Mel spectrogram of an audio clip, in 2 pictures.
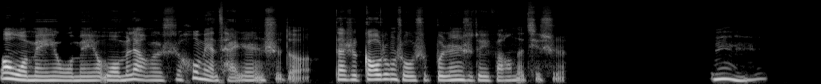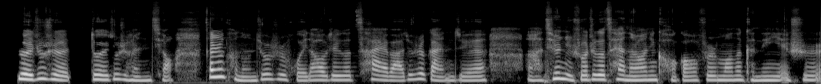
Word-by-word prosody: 哦， 270 0 +10
我 215 -4 +7
没 190 -1 +3
有， 190 -1 +1
我 180 0 0
没 185 0 0
有。 185 0 -1
我 195 0 +2
们 205 - +1
两 220 -4 +1
个 190 0 -3
是 215 +5 -9
后 290 +9 -1
面 215 -8 +1
才 160 -4 -6
认 195 0 -3
识 - - -7
的， - - -9 0.2
但 220 -1 +2
是 215 0 0
高 225 +2 +5
中 235 0 +1
时 215 - -6
候 190 - +1
是 190 +2 -7
不 200 0 -3
认 200 +2 +2
识 195 - -4
对 190 -1 -2
方 185 +1 -5
的 - - -5
其 - - -11
实。 - - -11 1.4
嗯， 235 -1 -1 0.7
对， 245 -3 +8
就 260 +4 +2
是 220 -7 +2 0.2
对， 225 -2 +3
就 245 - -2
是 225 - -2
很 190 -1 0
巧。 - - -6 0.3
但 340 0 +7
是 355 - +7
可 300 -10 -5
能 180 -2 -1
就 235 +6 -1
是 235 -1 -3
回 185 -3 -4
到 200 +1 -1
这 205 0 -1
个 205 0 -1
菜 205 0 -2
吧， 180 -1 -1
就 225 - -4
是 250 +1 0
感 185 -4 -2
觉， 185 +1 -2 0.4
啊， 190 -1 -3
其 - - -7
实 270 0 +5
你 230 -5 +3
说 215 +2 0
这 225 - +1
个 220 - +6
菜 225 +1 0
能 195 -1 +2
让 200 - +3
你 205 - +1
考 190 -2 -5
高 185 +1 -2
分 200 +1 -3
儿 - - -2
吗？ 200 0 +1
那 205 - 0
肯 200 -2 -2
定 190 +1 +1
也 190 - -2
是 205 -1 -4
200 Hz, 290 characters per minute, -20 LUFS, 190-225 Hz, 1.4 s, 哦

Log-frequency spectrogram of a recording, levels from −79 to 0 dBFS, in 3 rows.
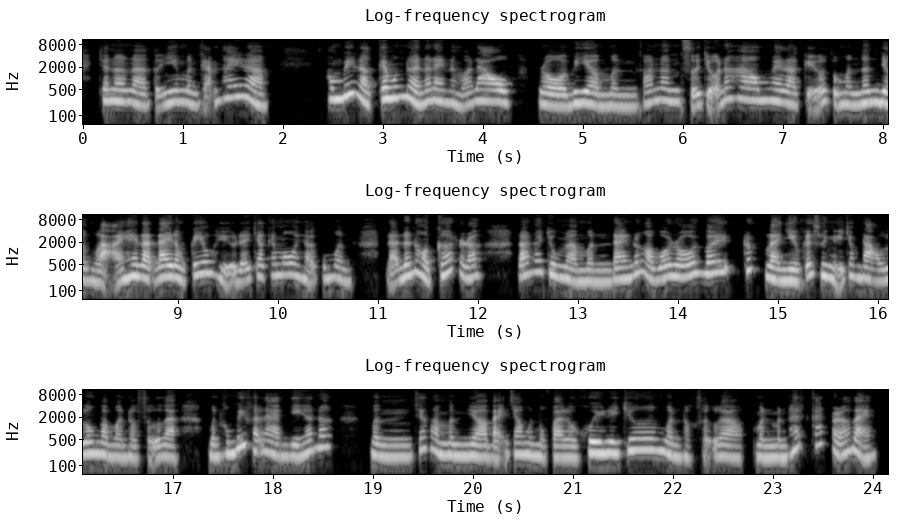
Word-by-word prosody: Cho 255 - -1
nên 245 -1 +1
là 205 -4 0
tự - - -4
nhiên 230 +5 -1
mình 215 -4 -3
cảm 235 - -5
thấy 305 +4 -2
là 240 -10 +2 0.6
hông 275 +1 +4
biết 370 +4 +4
là 245 -6 +4
cái 280 +2 +6
vấn 300 +2 +3
đề 255 -9 +3
nó 230 +4 0
đang 250 -2 0
nằm 215 -3 -3
ở 190 +3 -4
đâu, 240 -2 +3 0.2
rồi 185 -4 +3
bây 215 +4 +1
giờ 215 -3 +3
mình 180 -1 -5
có 215 +4 -4
nên 250 -1 -2
sửa 185 -5 -2
chữa - - 0
nó 275 - -2
hông 265 -3 0
hay 250 -2 +1
là, 210 -3 +1
kiểu, 230 - -1
tụi 195 - -1
mình 200 -1 -2
nên 225 +2 +1
dừng 195 -5 +2
lại, 185 +3 +3
hay 245 +3 +4
là 225 -3 +6
đây 230 +4 +5
là 230 - +4
một 200 - -2
cái 255 - 0
dấu 295 0 +1
hiệu 225 -8 -2
để 175 +2 0
cho 240 +3 -2
cái 255 +2 -6
mối 265 0 +1
quan 235 - -3
hệ 210 - -2
của 215 - -9
mình 215 -5 -4 0.3
đã - - 0
đến 245 +8 +3
hồi 240 -9 +3
kết 300 +7 +1
rồi 255 - -1
đó. 220 +2 +2 0.4
Đó, 250 - +3
nói 315 +2 -3
chung 265 -7 0
là 190 -3 +1
mình 175 -1 -3
đang 205 +2 +2
rất 290 +6 -2
là 220 -6 +2
bối 210 +4 +2
rối 245 +4 +2
với 310 +7 +1
rất 355 +1 -4
là 210 -3 +5
nhiều 185 -1 +2
cái 245 +7 +2
suy 265 -3 +1
nghĩ 215 -3 -1
trong 250 -3 -3
đầu 195 -4 +2
luôn 215 +2 +2
và 205 -1 +1
mình 175 -2 -4
thực 165 -1 -6
sự 160 - -3
là 170 -1 +1 0.3
mình 180 -1 -2
không 210 +1 0
biết 320 +8 +3
phải 240 -1 0
làm 200 -6 -2
gì 180 0 -2
hết 235 +5 0
á. 315 - 0 0.4
Mình 175 -3 -3
chắc 275 +5 -5
là 250 - 0
mình 195 -3 0
nhờ 180 -2 +2
bạn 165 +5 -2
cho 205 0 -1
mình 200 -2 -1
một 175 - -4
vài 170 -1 0
lời 165 -1 -2
khuyên 220 +3 +5
đi, 215 -1 +2
chứ 265 +1 0
mình 200 -8 -1
thật 165 -2 -10
sự - - -9
là 175 -2 -2
mình 170 -1 -2
mình 165 0 -2
hết 280 - -3
cách 360 +2 -5
rồi 220 - +1
đó 210 - 0
bạn. 190 -9 +2
220 Hz, 295 wpm, -21 LUFS, 185-255 Hz, 0.6 s, cái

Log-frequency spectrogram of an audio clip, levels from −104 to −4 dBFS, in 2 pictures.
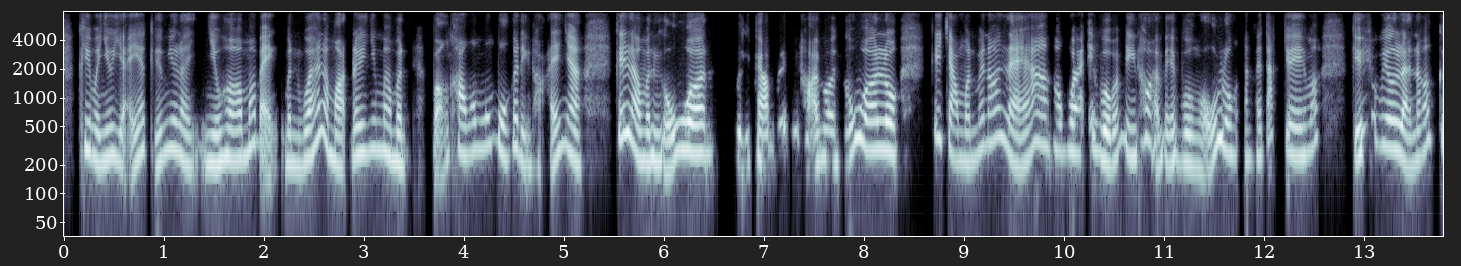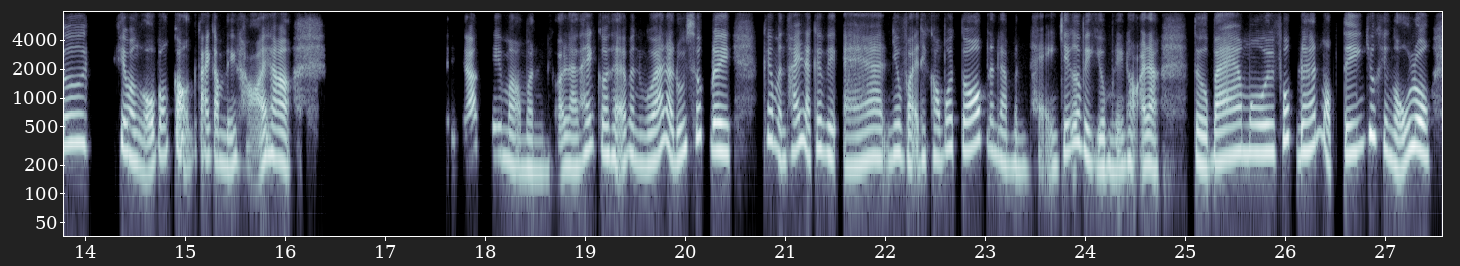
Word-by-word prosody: Khi 290 - 0
mà 230 - 0
như 230 +4 0
vậy 215 -1 -2
á, 260 - 0
kiểu, 205 -3 -4
giống 245 - -3
như 290 0 0
là, 235 -6 0
nhiều 210 -2 +1
hôm 235 0 +2
á 315 - +1
bạn, - - +1
mình 205 -2 -2
quá 235 +4 +3
là - - +2
mệt 205 -3 +2
đi, 255 +2 +2
nhưng 285 +1 -4
mà 265 -2 +2
mình 215 -3 +2 0.3
vẫn - - 0
không 260 0 +2
có 275 - -1
muốn 310 +4 -4
buông 260 -5 +2
cái 305 - +1
điện 205 -2 -4
thoại 195 - -13
á 210 - +1
nha. 260 -7 +2 0.3
Cái 395 +2 +4
là 425 - +6
mình 220 0 +2
ngủ 185 -1 +3
quên, 265 -2 +8 0.2
mình 430 - -1
cầm - - +4
cái - - -6
điện 450 - -11
thoại - - +2
mà 230 +1 -1
mình 220 - -2
ngủ 250 - +2
quên 290 -2 +5
luôn. 270 -2 +6 0.3
Cái 385 -3 -2
chồng 225 - +1
mình 215 0 -2
mới 285 +5 -5
nói 360 +4 -1
là 225 - +3
á 335 +4 +1
"Hôm 270 -1 -4
qua 270 -1 +5
em - - -3
vừa 225 -4 +6
bấm 220 - -2
điện 240 - 0
thoại 365 +6 -1
mà 215 - -3
em 220 +3 -1
vừa 215 -1 +1
ngủ 195 - 0
luôn, 265 -5 0
anh 235 0 -9
phải 235 - -5
tắt - - -5
cho - - -1
em 250 0 +1
á." 285 - -4 0.3
Kiểu - - +3
giống 325 - -10
như 300 -2 +3
là 235 -7 +5
nó 225 - -2
cứ 340 +1 0 0.3
khi 290 - +2
mà 245 - +2
ngủ 185 -4 0
vẫn 250 - -2
còn - - +3
cái - - -20
tay 235 - -1
cầm 220 -2 -2
điện 195 +2 -3
thoại - - -1
ha. 230 -4 +2 1.6
Thì - - -25
đó, - - 0 0.2
khi 250 0 -6
mà 215 -4 -3
mình, 180 -1 -6
gọi - - -5
là, 190 -1 -2
thấy 275 +9 -2
cơ 260 -5 -1
thể 250 - -1
mình 250 -5 -5
quá 215 +3 +1
là - - +1
đuối 235 +5 0
sức 395 +4 -3
đi, 275 -1 +5 0.3
cái 370 - -2
mình 240 - -4
thấy 275 +8 -1
là 360 - +1
cái 295 0 -2
việc, 240 -3 -3
à, 215 +4 -2
như 260 +3 -2
vậy - - -2
thì 235 - -4
không 235 -1 -3
có 295 - 0
tốt 300 +4 +4
nên 280 -2 -6
là 220 -3 -3
mình 195 -2 -8
hạn 195 - -10
chế 265 - -1
cái 175 - +2
việc 240 - 0
dùng 190 0 -2
điện 190 - -5
thoại 215 -2 -3
là 205 -2 +1 0.3
từ 205 -3 +1
30 265 +5 +2
phút 365 +6 +1
đến 275 +5 +1
1 - - 0
tiếng 270 +4 0
trước 405 -2 +5
khi 290 - -3
ngủ 205 +2 +1
luôn. 290 -4 +7
250 Hz, 300 wpm, -21 LUFS, 215-285 Hz, 1.6 s, quên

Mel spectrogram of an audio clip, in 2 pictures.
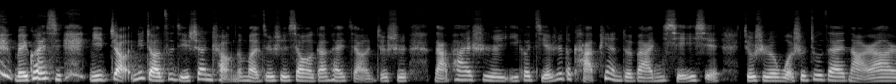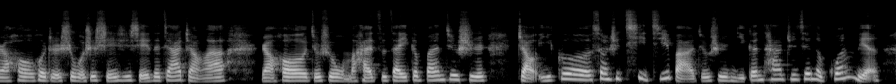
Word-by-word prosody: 没 185 - +10
关 275 +5 +8
系， 225 -6 -2 0.3
你 205 +2 +4
找 210 - +6
你 285 +3 +1
找 180 - +9
自 240 +7 -6
己 330 +8 +3
擅 240 -9 +2
长 - - -1
的 - - -5
嘛。 180 -4 +3
就 180 +4 0
是 180 -1 +1
像 180 - +3
我 165 - +1
刚 175 +2 0
才 170 -1 -1
讲 170 -5 -5
就 160 - -4
是 165 0 -3 0.2
哪 - - +2
怕 210 -2 0
是 180 -4 -1
一 170 - -6
个 195 +2 0
节 150 -6 -1
日 250 - -4
的 250 - -3
卡 - - 0
片， 260 -8 -3
对 170 -1 -1
吧？ 165 -2 0
你 170 +3 -8
写 185 -6 -2
一 190 - +1
写， 190 - -4 0.2
就 175 - +4
是 175 -2 +2
我 165 -2 +1
是 205 - 0
住 220 +1 -2
在 180 -4 +2
哪 165 -4 -2
儿 - - -1
啊， 165 +1 +2
然 160 -1 -1
后 175 0 -3
或 180 +1 -1
者 160 -3 -3
是 170 - -4
我 160 -4 -2
是 185 - -1
谁 170 -2 -4
谁 185 +1 -6
谁 155 -6 -3
的 175 - -3
家 195 +1 -1
长 155 -8 -4
啊， 160 +4 -1 0.3
然 155 -1 -1
后 175 -1 +3
就 170 0 -2
是 180 0 -2
我 165 - -2
们 155 - -7
孩 155 0 0
子 180 +3 -5
在 170 - +2
一 170 - 0
个 200 - -3
班 195 +1 -2
就 220 0 -1
是 185 -4 -1 0.3
找 - - +1
一 180 +2 -4
个 225 0 +1
算 245 +2 -1
是 265 - -5
契 265 +1 -7
机 260 +8 -6
吧， 130 - -1
就 165 +5 -6
是 180 -1 -2
你 155 -4 -8
跟 200 +6 -1
他 230 +1 -5
之 230 0 -8
间 250 +1 -1
的 205 - -1
关 260 - -3
联。 - - -1
185 Hz, 310 characters per minute, -20 LUFS, 170-215 Hz, 0.3 s, 没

